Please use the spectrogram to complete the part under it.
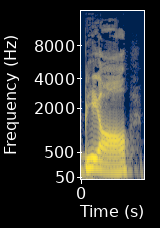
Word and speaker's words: Baal: I'm not here to get into an argument how to say it, but just say, I'm going to go with Baal because B-A-A-L, I think it works.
